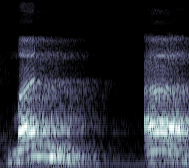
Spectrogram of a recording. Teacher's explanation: nun sukun tidak samar-samar atau tidak dimasukkan tetapi betul-betul terdengar dengan jelas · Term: izhar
